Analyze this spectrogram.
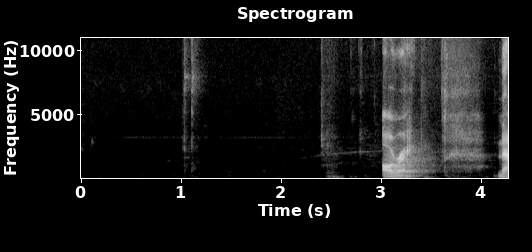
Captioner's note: mouse clicking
